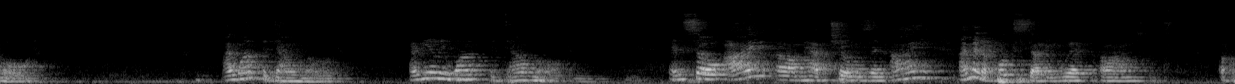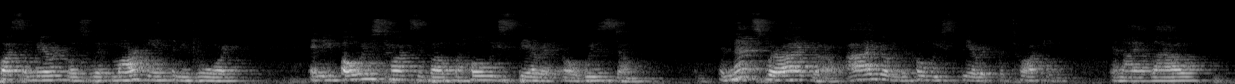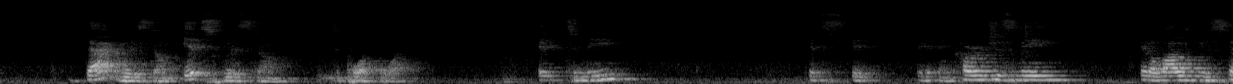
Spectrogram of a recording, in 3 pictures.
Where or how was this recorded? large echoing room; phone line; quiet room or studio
large echoing room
